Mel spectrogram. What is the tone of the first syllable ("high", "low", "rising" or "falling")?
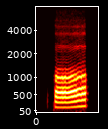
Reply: rising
